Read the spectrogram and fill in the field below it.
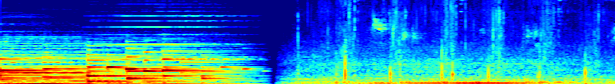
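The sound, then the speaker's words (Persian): A short melodic music passage ends abruptly, followed by slow, evenly spaced footsteps of a young woman walking at a steady, unhurried but determined pace over a low background hum. “به آرامی اما مصمم داره قدم میزنه”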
